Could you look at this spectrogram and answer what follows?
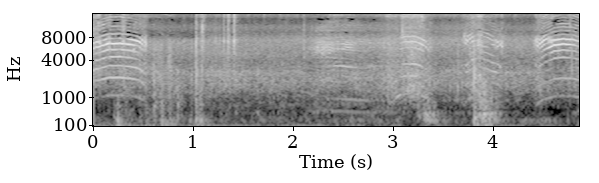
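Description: Young kittens mewing repeatedly: about five short, high mews that rise and fall in pitch.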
